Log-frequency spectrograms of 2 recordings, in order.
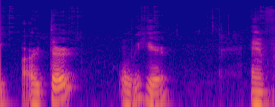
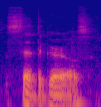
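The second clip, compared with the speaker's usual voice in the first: ordinary delivery, nothing marked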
